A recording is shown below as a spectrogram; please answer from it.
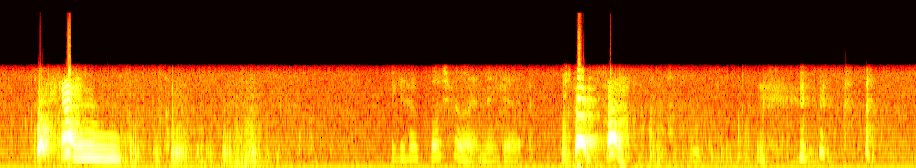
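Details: Pet dog Snow, battling the camera indoors, answers with doggy "no's": a sliding, harmonic whine near the start, quieter grumbling mutters, then a sharp yelping outburst, with a woman's voice in between.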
